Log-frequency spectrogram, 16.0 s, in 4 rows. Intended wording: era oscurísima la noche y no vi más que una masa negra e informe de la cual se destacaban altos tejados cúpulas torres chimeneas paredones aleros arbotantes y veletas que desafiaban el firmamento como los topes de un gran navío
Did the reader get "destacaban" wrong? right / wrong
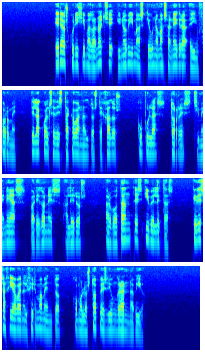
right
